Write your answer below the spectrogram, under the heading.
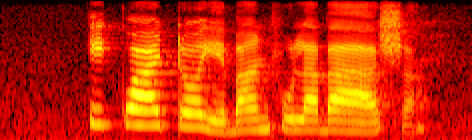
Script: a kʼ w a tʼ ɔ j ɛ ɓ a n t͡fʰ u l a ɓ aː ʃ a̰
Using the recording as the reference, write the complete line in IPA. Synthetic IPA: i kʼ w a tʼ ɔ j ɛ ɓ a n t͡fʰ u l a ɓ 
